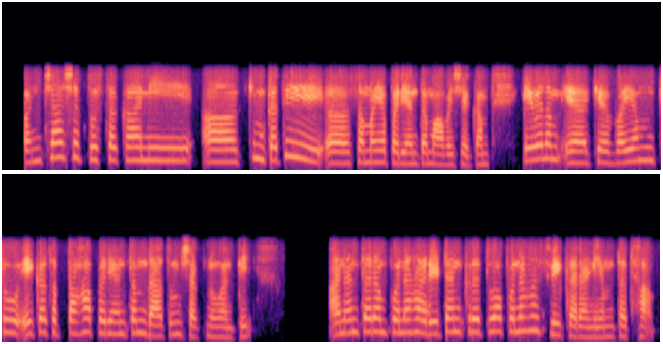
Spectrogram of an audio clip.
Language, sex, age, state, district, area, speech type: Sanskrit, female, 30-45, Karnataka, Dakshina Kannada, urban, conversation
